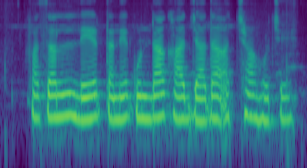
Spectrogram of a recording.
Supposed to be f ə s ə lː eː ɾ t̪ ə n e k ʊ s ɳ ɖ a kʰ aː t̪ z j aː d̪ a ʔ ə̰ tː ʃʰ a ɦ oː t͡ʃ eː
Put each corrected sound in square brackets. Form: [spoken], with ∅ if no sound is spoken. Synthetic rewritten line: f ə s ə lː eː ɾ t̪ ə n e k ʊ [∅] ɳ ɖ a kʰ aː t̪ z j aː d̪ a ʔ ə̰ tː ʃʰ a ɦ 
